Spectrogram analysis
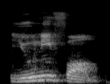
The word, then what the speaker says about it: uniform: Though U is the vowel letter, still its pronunciation starts with Y sound. Uniform. Y sound. Which sound? Y. And Y is not a vowel sound. It is a consonant sound.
